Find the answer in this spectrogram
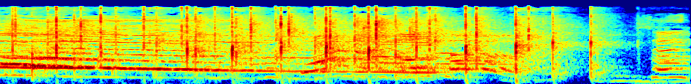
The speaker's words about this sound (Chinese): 对，嘉义华商，就是 华 南 高 商， 拍手，拍手。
